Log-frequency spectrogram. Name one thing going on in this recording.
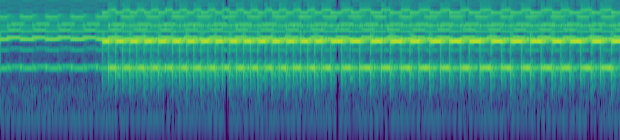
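A radio alarm sounds a loud, rapidly pulsing beep.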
